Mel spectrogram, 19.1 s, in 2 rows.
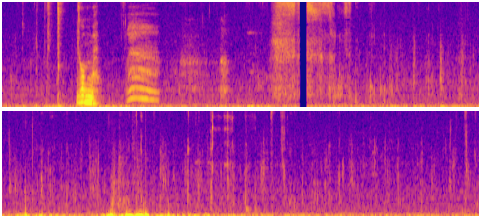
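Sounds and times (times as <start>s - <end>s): chewing with wet mouth clicks: 6.6s - 19.0s.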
